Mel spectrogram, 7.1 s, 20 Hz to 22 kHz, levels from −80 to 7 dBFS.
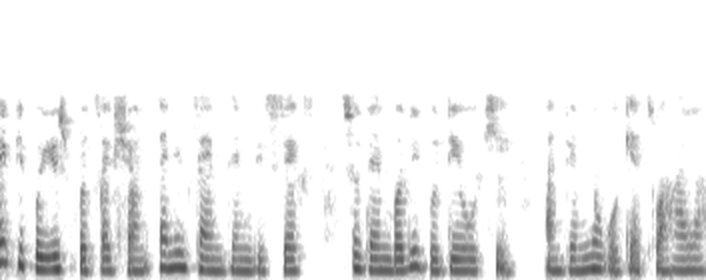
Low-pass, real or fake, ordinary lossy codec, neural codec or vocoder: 5.4 kHz; fake; none; vocoder, 44.1 kHz, 80 mel bands, Vocos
